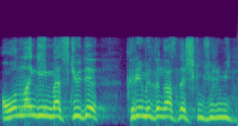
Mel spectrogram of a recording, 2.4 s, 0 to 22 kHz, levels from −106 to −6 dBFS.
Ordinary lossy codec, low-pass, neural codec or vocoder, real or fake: none; 7.2 kHz; none; real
